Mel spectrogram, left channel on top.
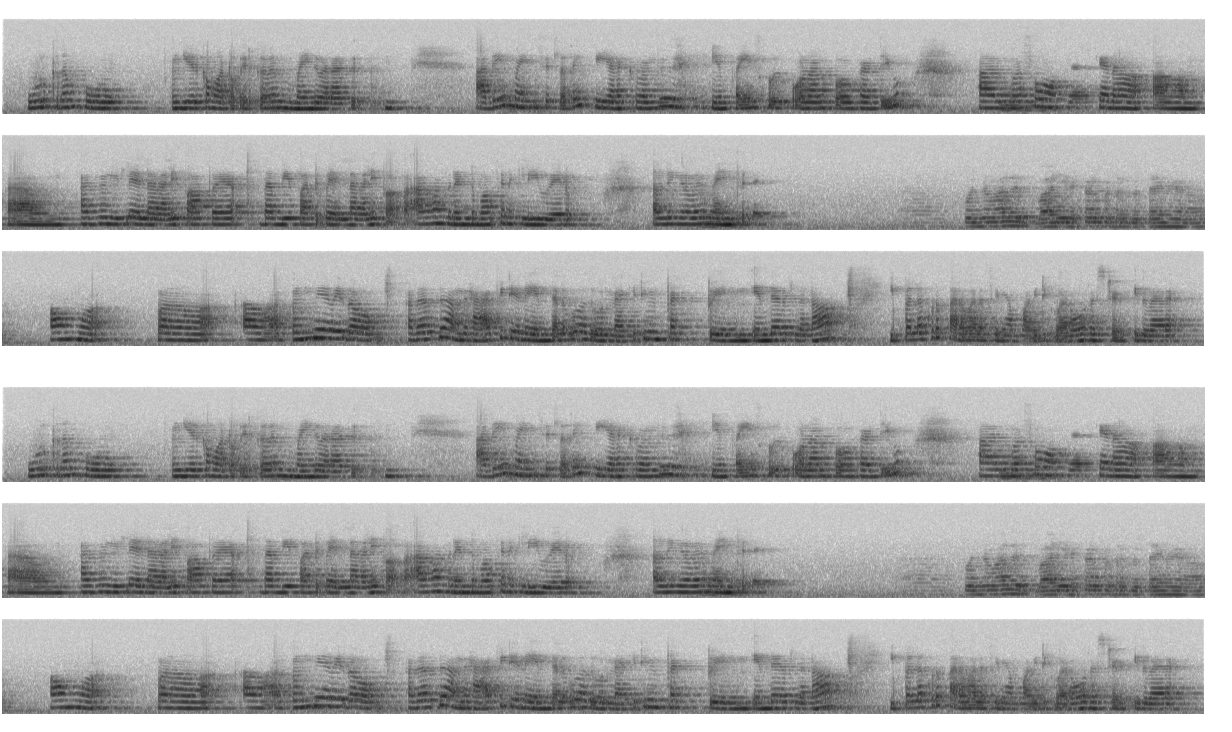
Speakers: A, on the left; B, in the centre.
A: ஊருக்கு தா போனு இங்க இருக் இருக்க மாட்டோ இருக்கவே
B: ம் ம்
A: மைண்ட் வராது. அது. அதே
B: ம்
A: மைண்ட் செட்ல
B: ஓகே
A: தா இப்ப எனக்கு வந்து. எ பைய ஸ்கூல் போனாலு போகாட்டியும் ஆறு
B: ம்
A: மாசோ அங்க இருக்கேனா ஆம். ஆஹ் அதுன் வீட்டுல எல்லா வேலையு பாப்பே தம்பி பாத்துப்ப எல்லா வேலையு
B: ம்
A: பாப்பே அவான் அந்த ரெண்டு மாசோ எனக்கு லீவ் வேணு அப்டிங்கிற மாரி
B: ஓகே
A: மைண்ட் செட்டு
B: ஆ கொஞ்சமாவது பாடிய ரெக்கவர் பண்றக்கு ஒரு டைம் வேணு
A: ஆமா ஆஹ்ஆஹ். உண்மையாவேதா அதாவது அந்த ஹேபிட் என்ன எந்த அளவு அது ஒரு நெகட்டிவ் இம்பாக்ட் எ எந்த இடத்துலன்னா இப்பெல்லா கூட
B: ம்
A: பரவால்ல செரி அம்மா வீட்டுக்கு வரு ரெஸ்ட் எடு இது வேற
